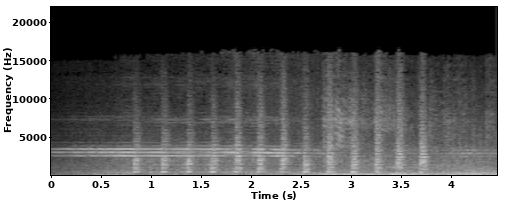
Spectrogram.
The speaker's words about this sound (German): Aber immer wieder fahren Mopeds und Autos mit Musik und Fahnen vorbei.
